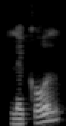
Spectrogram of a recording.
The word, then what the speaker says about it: l'école: Pronunciation is l'école. This means school.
